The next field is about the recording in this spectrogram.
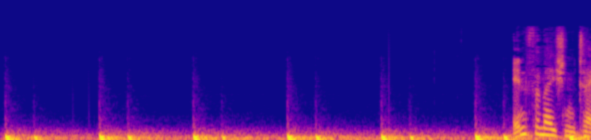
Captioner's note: heartbeat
